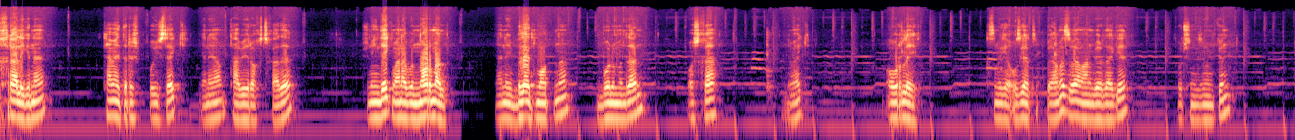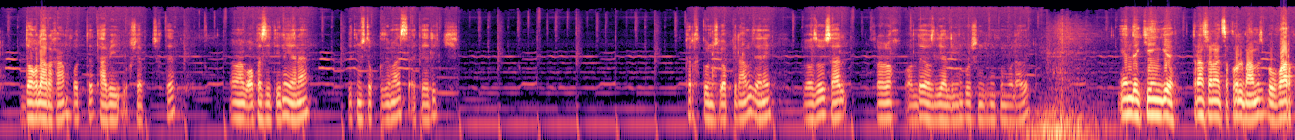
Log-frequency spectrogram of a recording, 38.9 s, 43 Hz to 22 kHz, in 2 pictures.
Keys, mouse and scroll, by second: 9.2 click, 15.3 click, 16.3-16.7 alt+scroll, 17.4-17.9 alt+scroll, 18.4-18.8 alt+scroll, 20.2-20.8 alt+scroll, 21.8 alt+scroll, 29.4 click.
